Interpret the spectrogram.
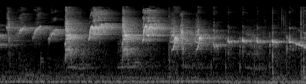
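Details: Long-tailed shrike singing to lure other shrikes into answering: dense, energetic chatter of high chirps, rasping bursts and thin whistled notes, uneven in rhythm, ending in a descending whistled trail, with a soft low hum underneath.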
